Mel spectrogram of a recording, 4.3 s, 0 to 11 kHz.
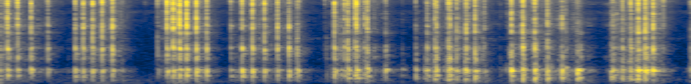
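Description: Scissors scratch along the ridges of an empty, hollow, clear plastic water bottle in a series of quick strokes. Each stroke is a burst of rapid, dry clicking ticks with a hollow tone around 540 Hz and a bright rasp, separated by short pauses.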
